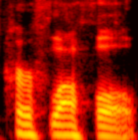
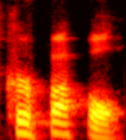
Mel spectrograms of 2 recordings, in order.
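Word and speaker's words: kerfuffle: Kurfluffle. Oh, no. That's it's kurfuffle.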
